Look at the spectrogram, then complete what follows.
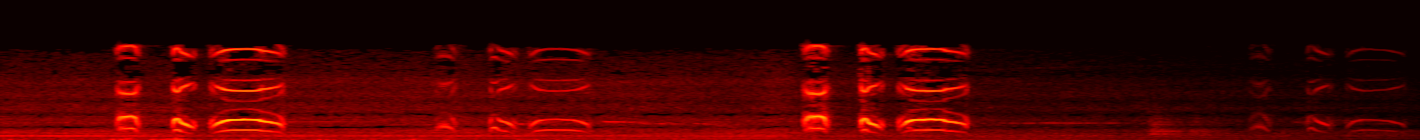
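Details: Wild great kiskadee repeating its three-syllable phrase of a sharp opening note and two arched, slurred whistles, delivered twice loudly with softer phrases between, fading to quieter notes at the end; faint low hum.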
